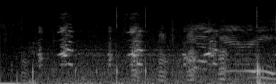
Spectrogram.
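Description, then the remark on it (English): A guinea fowl on a family farm calls loudly and harshly, about four raspy, honking cries repeated at a steady pace, with faint outdoor background noise. “That's the guinea again.”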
